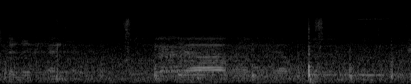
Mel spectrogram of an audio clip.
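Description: Faint, distant voices in a large hall, with a single sharp knock about three seconds in.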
